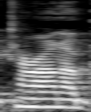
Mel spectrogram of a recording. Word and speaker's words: Tarana: all tarana right and tarana burke i mean if you pronounce it in a western way terrana who was the the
